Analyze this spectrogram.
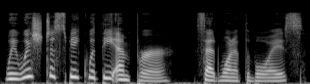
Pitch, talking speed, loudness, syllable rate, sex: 215 Hz, 230 wpm, -19 LUFS, 5.4 syllables/s, female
